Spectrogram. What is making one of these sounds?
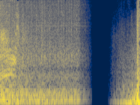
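A motorcycle engine roars.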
